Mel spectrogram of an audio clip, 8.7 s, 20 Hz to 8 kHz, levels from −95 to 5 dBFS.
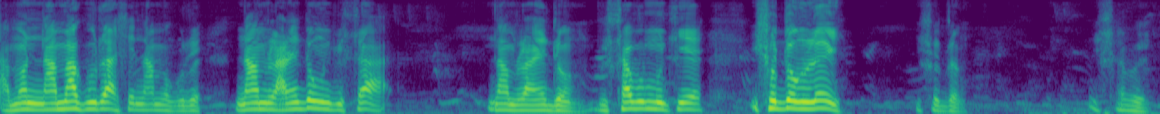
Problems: none marked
